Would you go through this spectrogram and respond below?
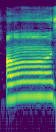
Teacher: नून साकिन के बाद ज़ा आ रहा है, इख्फा का गुन्ना करेंगे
